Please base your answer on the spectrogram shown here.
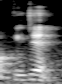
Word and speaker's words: kitchen: Kitchen, KIT मिलकर च बनता है, CHEN चिन, टी साइलेंट रहता है बच्चों, किचन।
